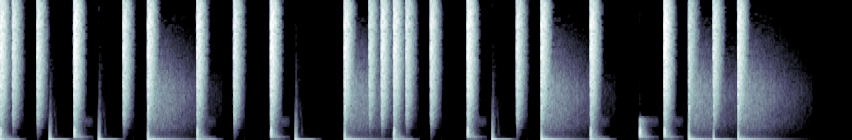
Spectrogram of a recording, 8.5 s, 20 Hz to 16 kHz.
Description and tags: SlowZouk3 61 BPM
Slow zouk drum beat loop
drum, loop, slow, beat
